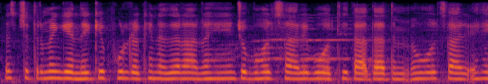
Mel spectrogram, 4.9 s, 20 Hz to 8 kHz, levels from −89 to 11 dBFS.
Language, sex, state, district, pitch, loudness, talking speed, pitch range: Angika, female, Bihar, Madhepura, 220 Hz, -25 LUFS, 255 wpm, 215-230 Hz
